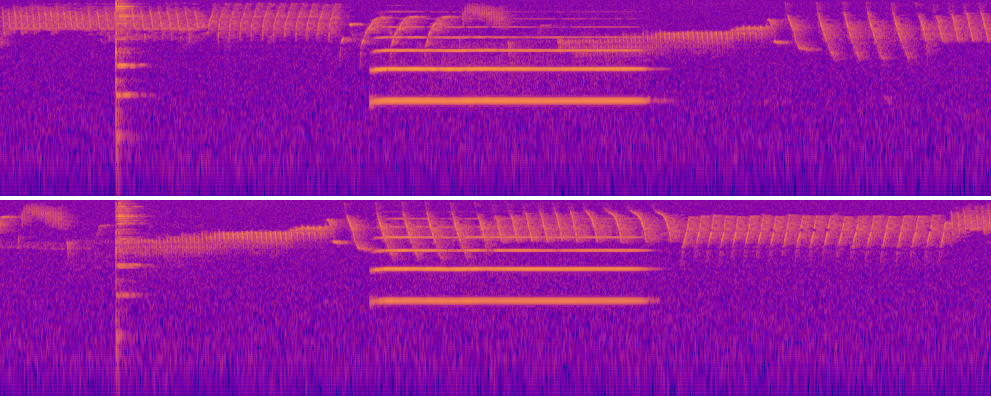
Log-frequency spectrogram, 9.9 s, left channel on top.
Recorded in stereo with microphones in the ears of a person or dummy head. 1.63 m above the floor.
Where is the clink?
15° left (ahead or behind), 0.5 m.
